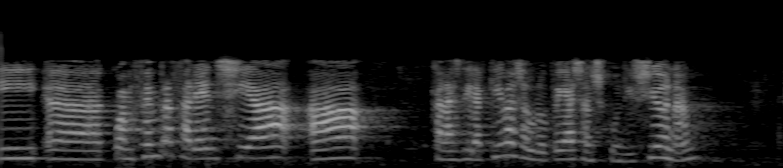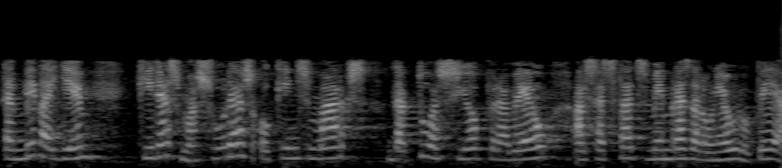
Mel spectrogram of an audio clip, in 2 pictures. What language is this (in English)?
Catalan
